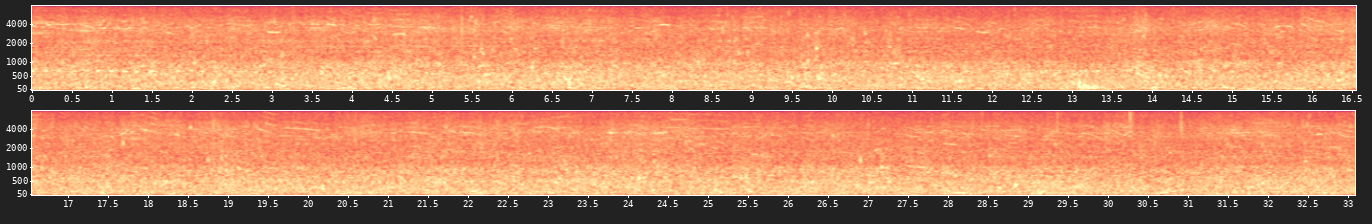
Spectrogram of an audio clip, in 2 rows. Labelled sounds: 0.0	1.3	Pacific white-sided dolphin, 3.1 to 4.5 kHz
4.4	4.7	Pacific white-sided dolphin, 3.6 to 3.8 kHz
15.5	15.8	Pacific white-sided dolphin, 3.5 to 3.8 kHz
19.7	20.2	Pacific white-sided dolphin, 3.7 to 4.3 kHz
21.2	21.5	Pacific white-sided dolphin, 3.4 to 3.7 kHz
22.8	23.2	Pacific white-sided dolphin, 4.0 to 4.5 kHz
24.5	25.3	Pacific white-sided dolphin, 4.0 to 5.9 kHz
31.6	31.8	Pacific white-sided dolphin, 3.4 to 3.6 kHz

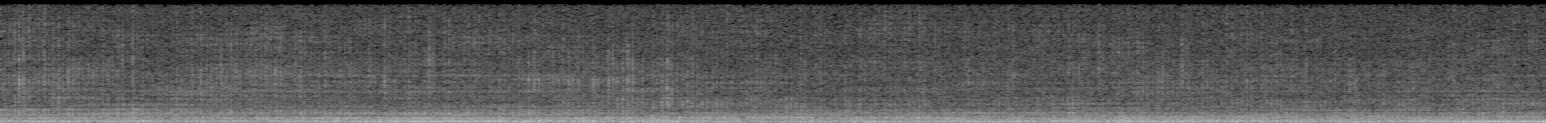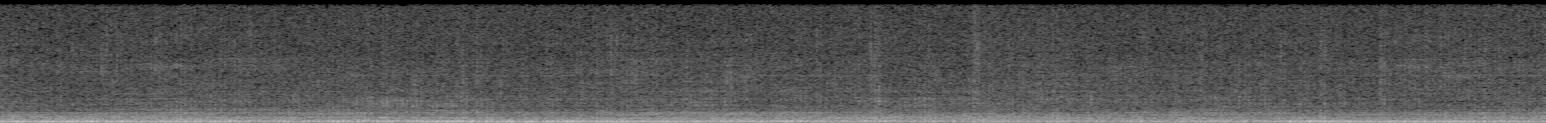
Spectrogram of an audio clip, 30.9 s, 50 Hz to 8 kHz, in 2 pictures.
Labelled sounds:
29.9	30.2	vessel noise, 2.8 to 3.2 kHz

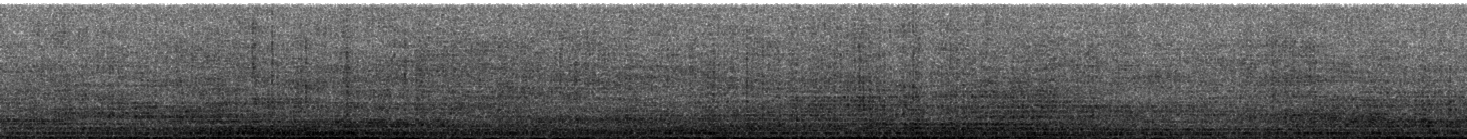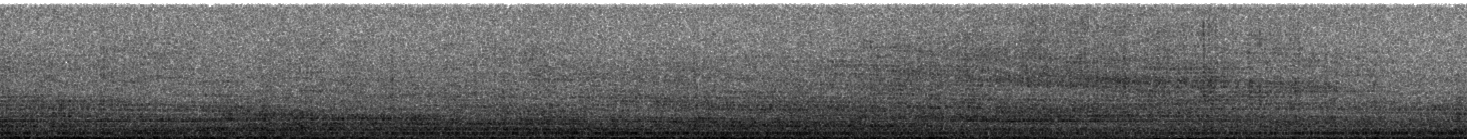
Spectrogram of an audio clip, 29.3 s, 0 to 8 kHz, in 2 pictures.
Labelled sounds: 1.3	1.6	vessel noise, 1.8 to 2.0 kHz
3.7	3.9	vessel noise, 2.4 to 2.6 kHz

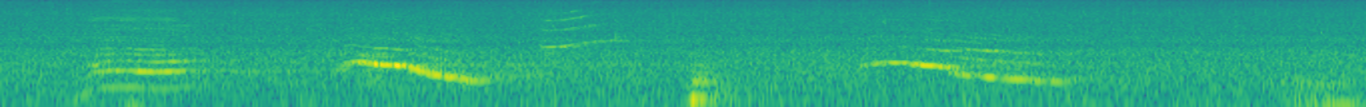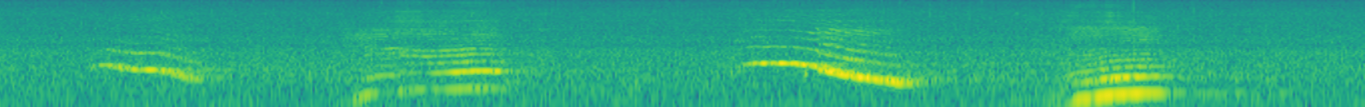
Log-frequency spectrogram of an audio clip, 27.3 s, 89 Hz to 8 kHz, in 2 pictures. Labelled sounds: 0.9	1.7	humpback whale, 0.94 to 7.3 kHz
3.4	4.1	humpback whale, 0.94 to 1.2 kHz
5.4	6.3	humpback whale, 1.0 to 4.1 kHz
9.2	10.3	humpback whale, 0.81 to 3.6 kHz
14.7	15.4	humpback whale, 0.78 to 1.1 kHz
17.5	18.7	humpback whale, 0.78 to 5.0 kHz
21.1	22.7	humpback whale, 0.78 to 3.4 kHz

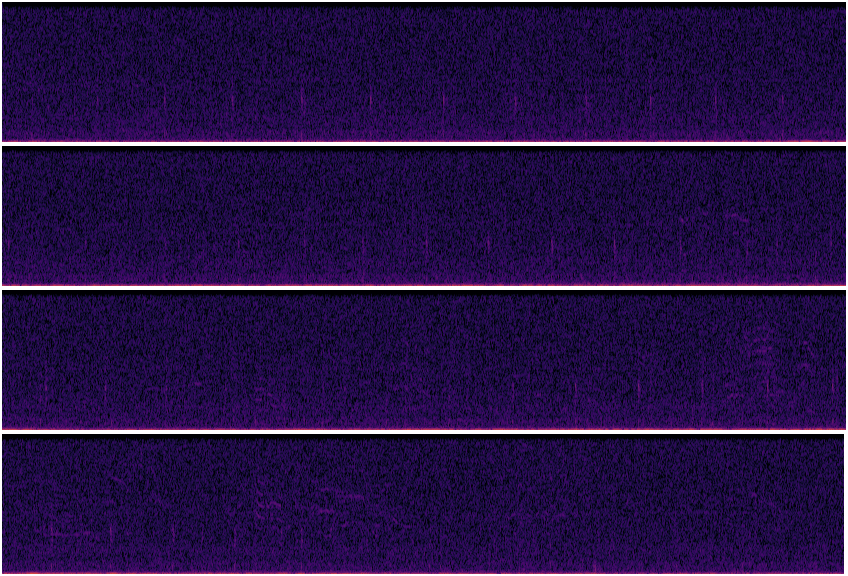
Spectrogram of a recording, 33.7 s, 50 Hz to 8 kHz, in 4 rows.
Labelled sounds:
25.7	26.0	Pacific white-sided dolphin, 2.2 to 2.4 kHz
27.9	29.0	Pacific white-sided dolphin, 3.7 to 4.9 kHz

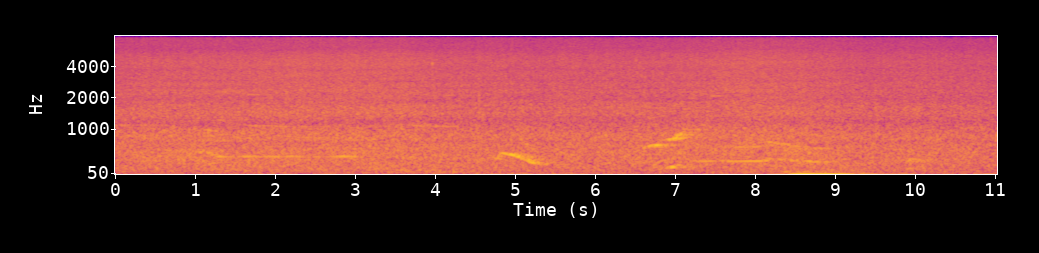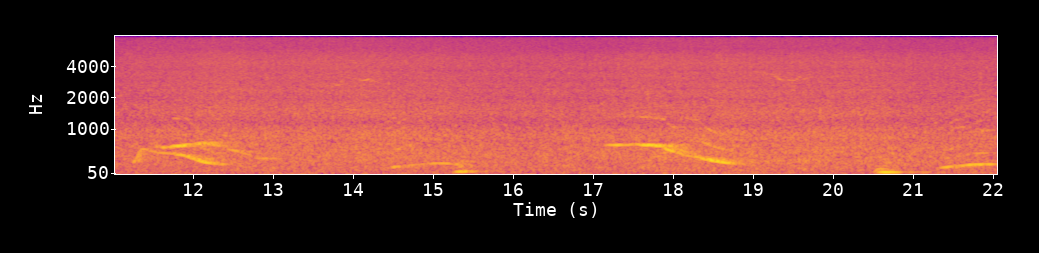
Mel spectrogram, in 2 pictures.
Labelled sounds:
6.9	7.3	humpback whale, 0.78 to 1.0 kHz
14.1	14.3	humpback whale, 2.9 to 3.1 kHz
19.3	19.6	humpback whale, 2.9 to 3.3 kHz

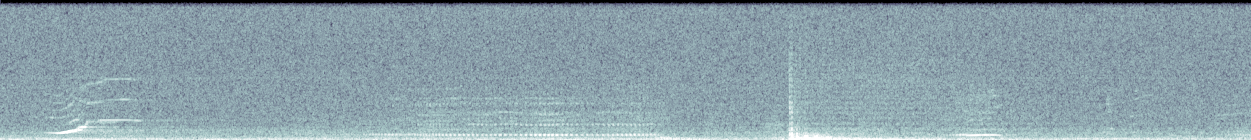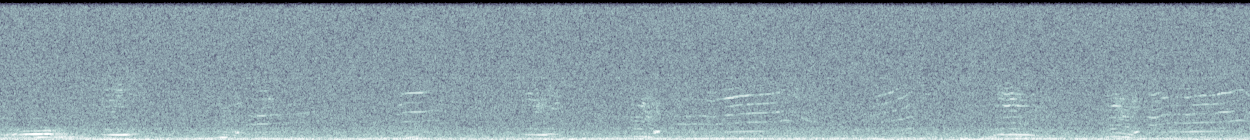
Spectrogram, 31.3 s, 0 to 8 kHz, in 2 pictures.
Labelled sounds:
1.0	1.8	humpback whale, 0.80 to 3.6 kHz
18.7	19.0	humpback whale, 0.86 to 1.5 kHz
20.6	21.1	humpback whale, 1.5 to 2.8 kHz
24.6	25.4	humpback whale, 1.5 to 3.0 kHz
26.6	26.8	humpback whale, 2.5 to 2.8 kHz
28.1	28.5	humpback whale, 1.9 to 2.8 kHz
30.0	31.2	humpback whale, 0.93 to 2.9 kHz

